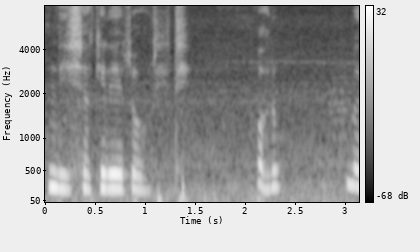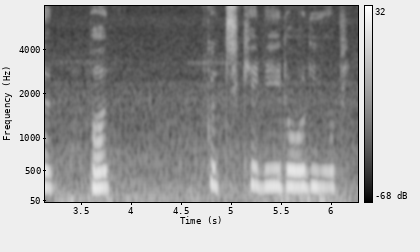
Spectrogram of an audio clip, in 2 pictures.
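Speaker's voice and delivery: teary pleading. Acted. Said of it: "Manisha फिर से रोने लगती है".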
